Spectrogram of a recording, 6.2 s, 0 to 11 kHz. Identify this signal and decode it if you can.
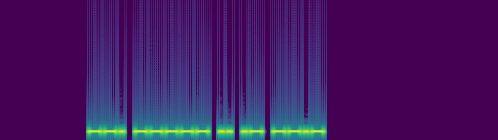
Morse code, heard as a keyed tone, about 25 wpm, 700 Hz. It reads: G0IAQ
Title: DXCC-100 Call Signs - 5 Characters - Repeated 3x - 25wpm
